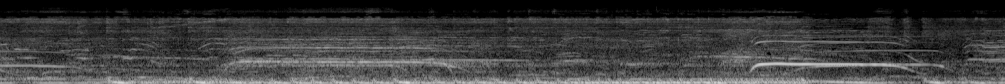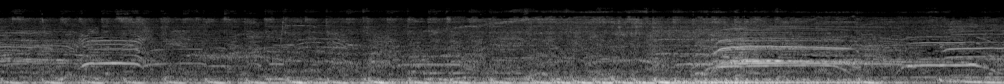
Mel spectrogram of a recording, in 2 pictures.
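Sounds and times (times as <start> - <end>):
cheerleading music with heavy bass: 0.0 - 20.0
crowd screaming and cheering: 0.0 - 20.0.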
